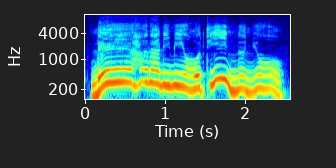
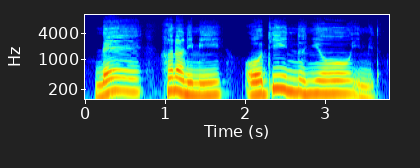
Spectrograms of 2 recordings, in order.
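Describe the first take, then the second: First: Higher, slow jeer leaning on 어디; mocking taunt. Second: Said in the usual way. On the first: Enemies mocking the psalmist, sneering question. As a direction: stretch 어디 with a scornful fall. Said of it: "원수들이 조롱하면서". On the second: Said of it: "조롱하는 말이".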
